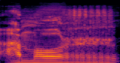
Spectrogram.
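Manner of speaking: single word, drawn out and lingering slowly. Showing how Walter Mercado said love: imitating Walter Mercado saying love. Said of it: "He'd say love like that".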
